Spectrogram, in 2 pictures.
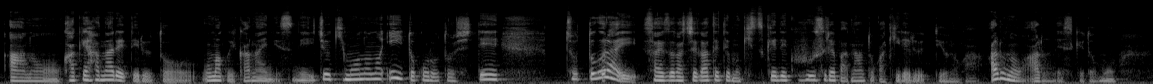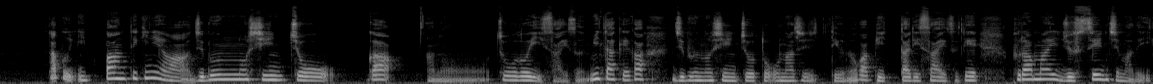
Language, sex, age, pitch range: Japanese, female, 40-59, 155-205 Hz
